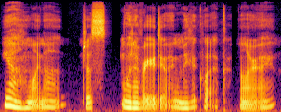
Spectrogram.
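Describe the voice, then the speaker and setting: A woman playing a dominant, seductive mafia boss in an ASMR roleplay, with a soft, teasing, condescending drawl and menacing self-assurance. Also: medium pitch, steady tone, a little slow, creaky. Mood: casual, confident.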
